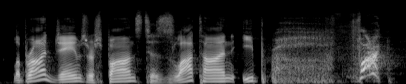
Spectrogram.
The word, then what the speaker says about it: Ibrahimovic: But I mean, Ibrahimovic.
